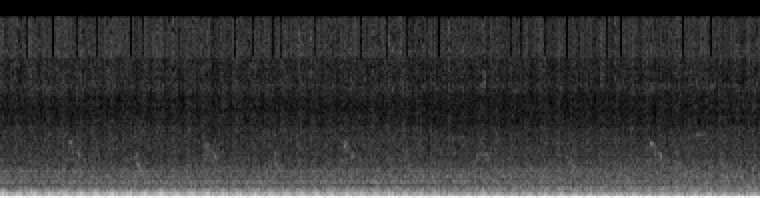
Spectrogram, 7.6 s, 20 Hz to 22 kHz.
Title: Is that an exhaust leak on the 1997 Lexus LX 450?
